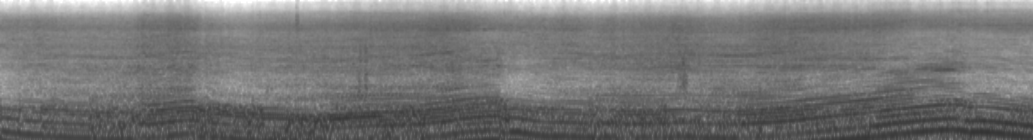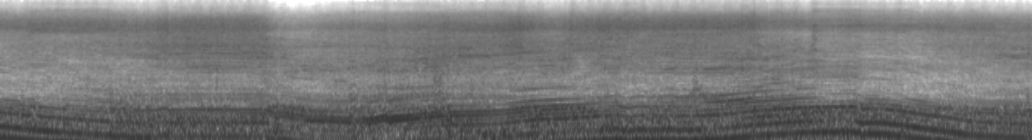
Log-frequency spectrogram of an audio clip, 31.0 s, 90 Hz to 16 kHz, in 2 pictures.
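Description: Ducati Streetfighter V4's V4 engine, held in first gear, revving up and down over and over as the motorcycle accelerates out of tight corners and eases off into the next ones.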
